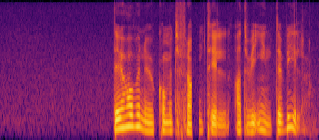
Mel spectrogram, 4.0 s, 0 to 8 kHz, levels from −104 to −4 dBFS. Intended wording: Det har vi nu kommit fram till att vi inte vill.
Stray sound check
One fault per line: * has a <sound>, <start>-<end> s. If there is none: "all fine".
* has a dropout, 2.4-2.5 s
